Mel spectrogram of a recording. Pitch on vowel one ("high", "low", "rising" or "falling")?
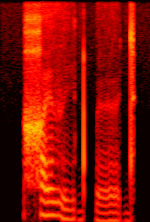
high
